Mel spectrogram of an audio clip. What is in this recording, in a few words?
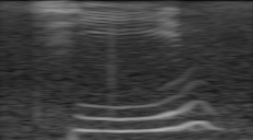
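"cin2", Cantonese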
